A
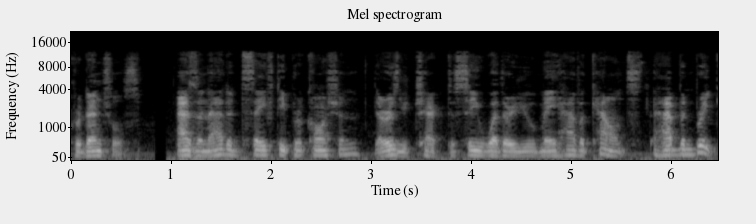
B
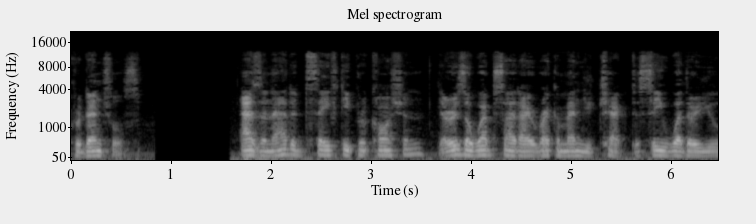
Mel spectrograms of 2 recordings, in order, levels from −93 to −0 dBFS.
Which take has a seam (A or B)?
A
